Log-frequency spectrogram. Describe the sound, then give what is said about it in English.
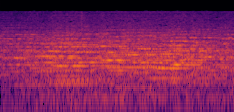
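The church bells of Westminster Cathedral peal continuously during a royal wedding, a dense wash of overlapping ringing tones at steady moderate loudness with no pauses and no voices. “The beautiful sounds of the bells at Westminster Cathedral.”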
